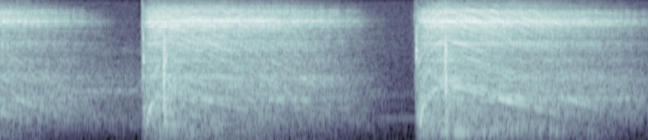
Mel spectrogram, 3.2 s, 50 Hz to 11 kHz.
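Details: New SEI trim pump kit for a 1976 StarCraft boat with Mercruiser 120 hp, hooked up for up and down: two short bursts of high electric motor whine, clean starts tapering off; reversible pump motor runs freely.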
